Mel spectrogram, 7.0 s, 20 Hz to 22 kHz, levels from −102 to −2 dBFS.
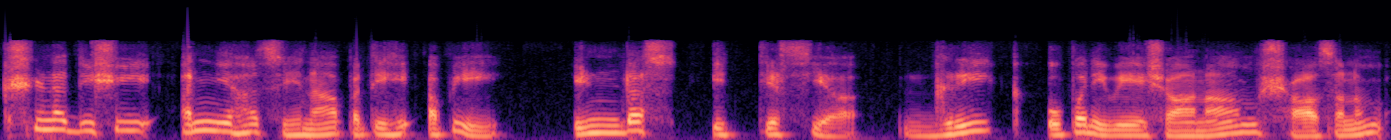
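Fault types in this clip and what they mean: No fault types are present in this clip; the speech comes through the AMR wideband (HD Voice) codec at 12.65 kbit/s, which is working as intended.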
